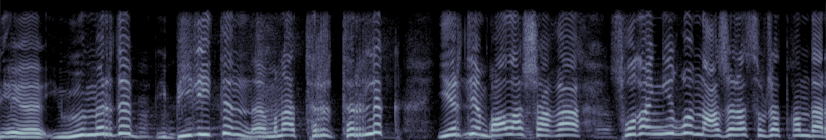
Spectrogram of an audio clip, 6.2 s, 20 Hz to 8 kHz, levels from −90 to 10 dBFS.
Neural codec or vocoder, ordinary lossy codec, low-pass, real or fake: none; none; 7.2 kHz; real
